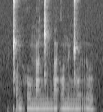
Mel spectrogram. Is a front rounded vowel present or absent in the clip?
present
